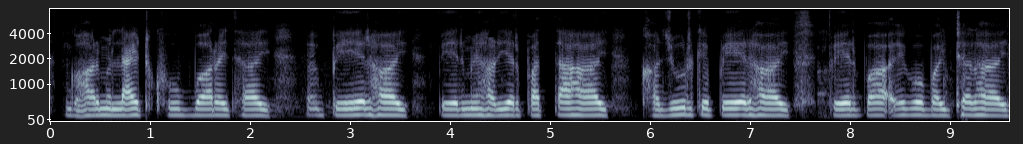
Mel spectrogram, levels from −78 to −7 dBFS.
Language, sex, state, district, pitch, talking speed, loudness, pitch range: Bajjika, male, Bihar, Vaishali, 165 Hz, 135 wpm, -27 LUFS, 160-170 Hz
